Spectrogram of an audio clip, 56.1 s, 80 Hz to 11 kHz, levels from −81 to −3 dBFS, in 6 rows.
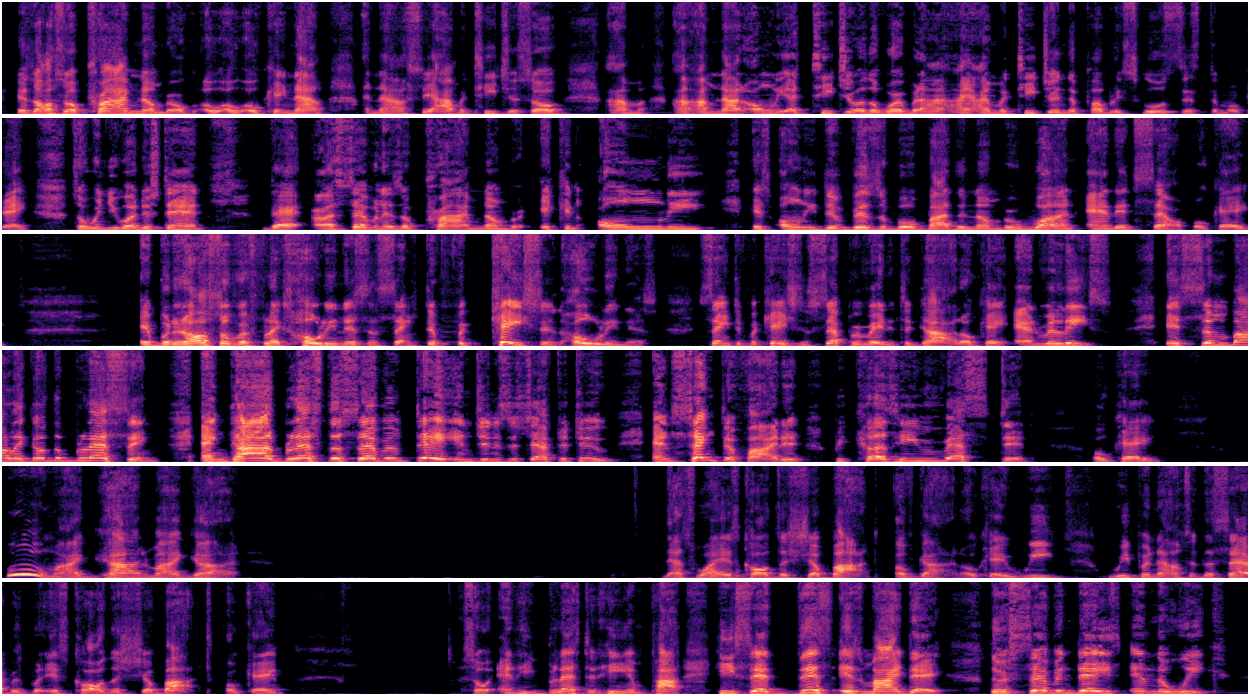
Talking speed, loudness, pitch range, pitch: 150 wpm, -23 LUFS, 140-200 Hz, 165 Hz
